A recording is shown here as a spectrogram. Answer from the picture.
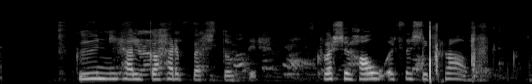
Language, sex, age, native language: Icelandic, male, 13, Icelandic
